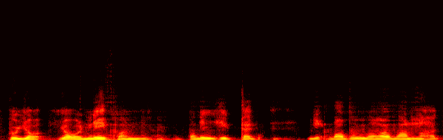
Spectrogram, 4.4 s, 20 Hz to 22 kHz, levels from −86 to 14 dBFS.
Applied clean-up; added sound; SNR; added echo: neural mask model DeepFilterNet 3.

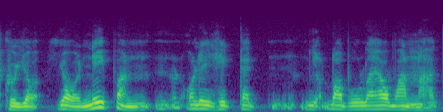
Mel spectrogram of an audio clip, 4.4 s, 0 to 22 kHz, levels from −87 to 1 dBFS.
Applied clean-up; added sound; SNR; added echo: none; none; none; none.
